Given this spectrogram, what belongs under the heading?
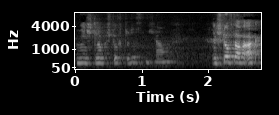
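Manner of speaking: normal talking voice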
